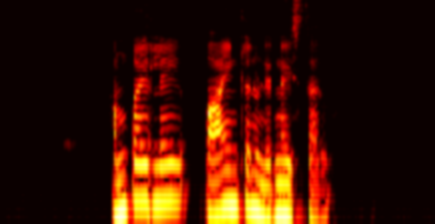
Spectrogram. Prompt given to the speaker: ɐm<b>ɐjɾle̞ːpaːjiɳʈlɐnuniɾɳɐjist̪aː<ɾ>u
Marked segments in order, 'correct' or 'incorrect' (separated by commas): incorrect, correct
